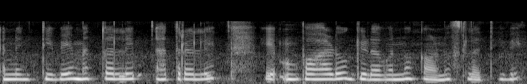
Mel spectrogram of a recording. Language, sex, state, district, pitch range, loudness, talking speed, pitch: Kannada, female, Karnataka, Bidar, 235-250 Hz, -14 LUFS, 90 wpm, 240 Hz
